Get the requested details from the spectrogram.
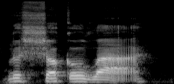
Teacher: Don't want to hear this T on the end of chocolat.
